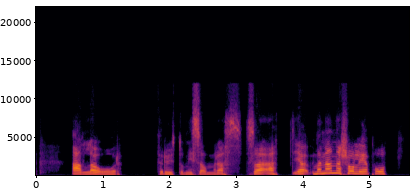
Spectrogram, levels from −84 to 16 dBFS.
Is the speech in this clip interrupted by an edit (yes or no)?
yes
